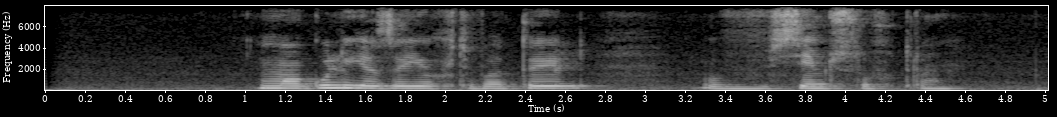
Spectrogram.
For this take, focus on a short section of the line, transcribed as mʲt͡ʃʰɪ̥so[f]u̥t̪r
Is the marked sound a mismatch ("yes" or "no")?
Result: no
